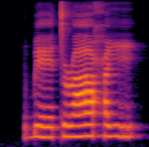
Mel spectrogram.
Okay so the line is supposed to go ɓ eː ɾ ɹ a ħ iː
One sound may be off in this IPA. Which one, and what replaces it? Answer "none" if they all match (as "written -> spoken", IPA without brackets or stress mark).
ɾ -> t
